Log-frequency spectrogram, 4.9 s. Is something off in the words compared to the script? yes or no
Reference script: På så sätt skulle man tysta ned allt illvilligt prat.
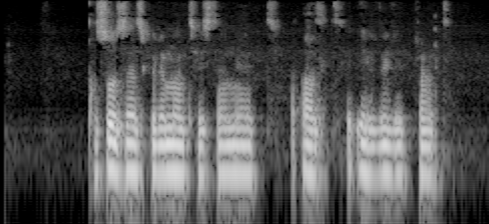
no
